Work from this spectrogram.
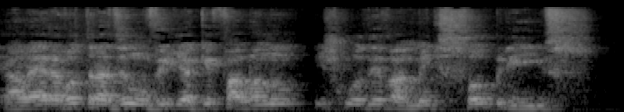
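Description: A man hosts a casual vlog. His voice is slightly high, and it sounds roomy, picked up a little way from the mic. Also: fairly even intonation, quick pace, darkish tone. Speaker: channel host. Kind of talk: casual vlog introduction to camera. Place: small home room with computer, indoors. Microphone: camera a short distance away. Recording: roomy, slightly distant microphone.

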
